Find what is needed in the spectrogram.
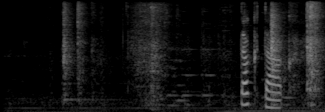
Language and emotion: Russian, neutral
